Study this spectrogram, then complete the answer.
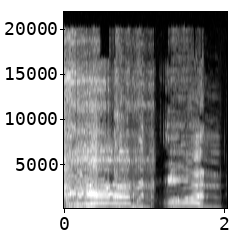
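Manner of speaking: high, slow, loud disbelief; baffled shout. Retold or imitated. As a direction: yell it in total confusion. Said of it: "You're like".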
